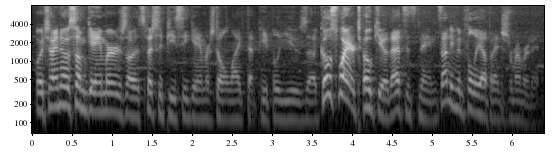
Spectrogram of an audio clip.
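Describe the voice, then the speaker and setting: A man streaming a game, talking casually through menus with lots of ums and restarts, his voice going hoarse. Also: mid-range voice, big pitch swings, fast, bright, forceful tone. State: losing his voice. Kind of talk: casual live-stream commentary.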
